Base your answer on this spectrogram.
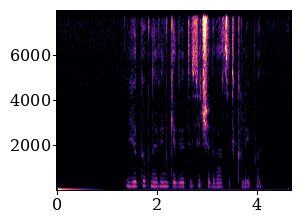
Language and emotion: Russian, neutral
